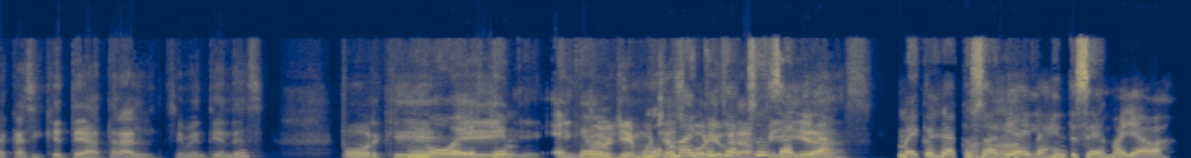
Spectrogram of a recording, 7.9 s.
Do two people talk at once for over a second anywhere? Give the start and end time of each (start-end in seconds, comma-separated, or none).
2.7-5.5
